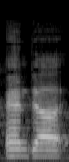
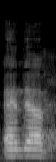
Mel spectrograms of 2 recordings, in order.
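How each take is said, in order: Both takes have the same delivery.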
